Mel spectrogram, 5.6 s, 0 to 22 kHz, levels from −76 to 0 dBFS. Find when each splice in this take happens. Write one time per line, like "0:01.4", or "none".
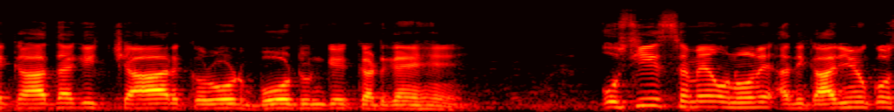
none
